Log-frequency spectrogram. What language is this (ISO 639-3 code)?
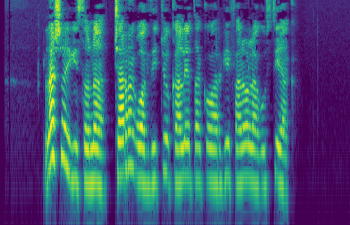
eus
